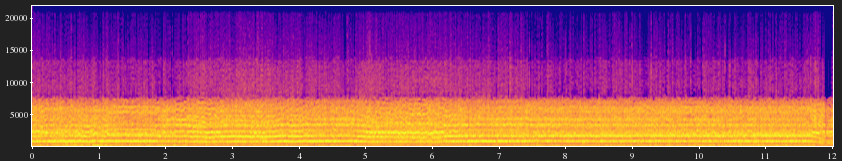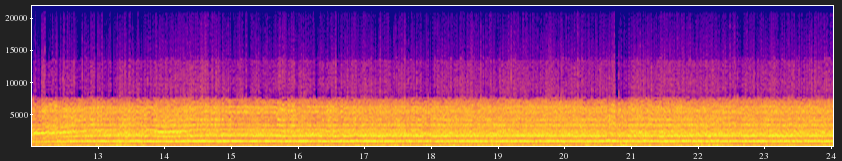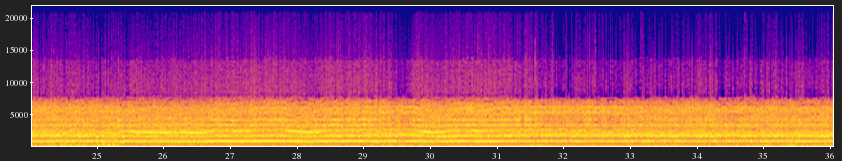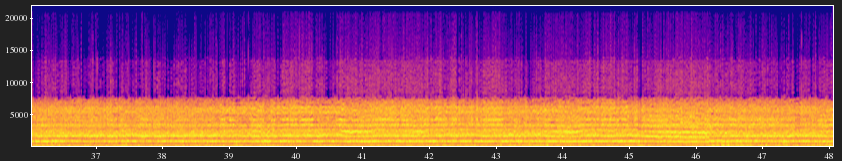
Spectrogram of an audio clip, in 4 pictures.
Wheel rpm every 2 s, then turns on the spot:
230, 220, 220, 230, 230, 230, 210, 230, 230, 240, 230, 230, 230, 220, 230, 230, 230, 230, 230, 230, 220, 230, 220, 220.
none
